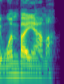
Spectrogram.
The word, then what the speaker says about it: Wembanyama: I go with my instinct and I say Wembanyama.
